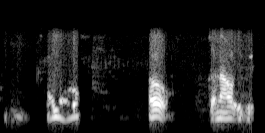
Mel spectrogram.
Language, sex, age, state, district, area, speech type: Manipuri, male, 18-30, Manipur, Churachandpur, rural, conversation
